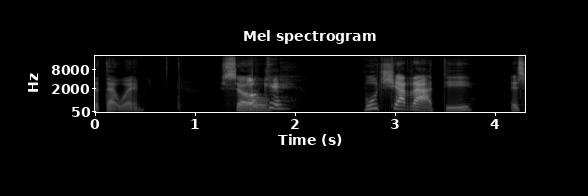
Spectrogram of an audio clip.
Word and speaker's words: Bucciarati: So in English, you can pronounce that last name as Buccarati, Okay. but you would sound like a huge manja cake if you said it that way. So Okay. Bucciarati is how I would Cool.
